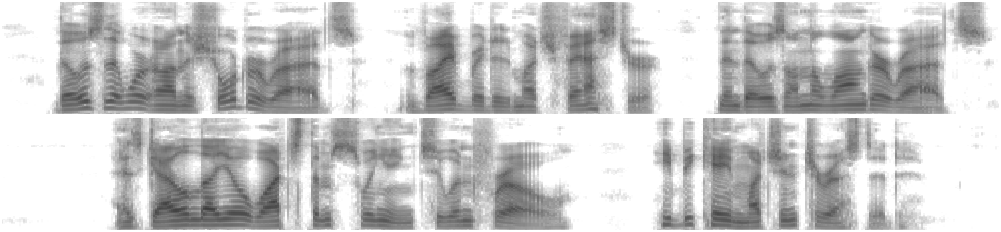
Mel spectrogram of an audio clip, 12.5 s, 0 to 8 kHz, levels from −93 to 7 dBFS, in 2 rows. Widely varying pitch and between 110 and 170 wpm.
No: average, 3.6 semitones; slow, 135 wpm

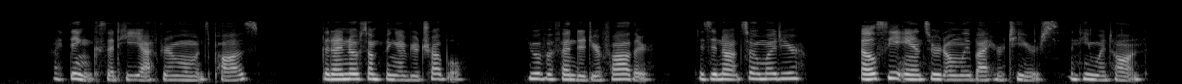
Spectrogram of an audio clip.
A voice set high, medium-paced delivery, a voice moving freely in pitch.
No: high, 230 Hz; average, 185 wpm; narrow, 2.5 semitones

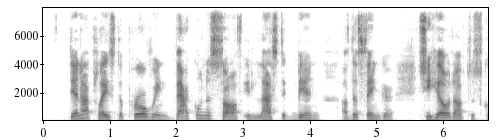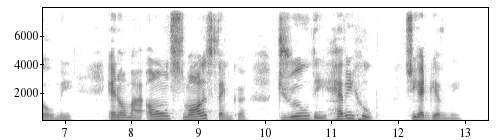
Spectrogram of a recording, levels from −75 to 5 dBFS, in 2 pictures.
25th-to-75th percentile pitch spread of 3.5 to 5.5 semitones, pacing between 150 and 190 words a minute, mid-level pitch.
Yes: average, 4.2 semitones; average, 155 wpm; medium, 150 Hz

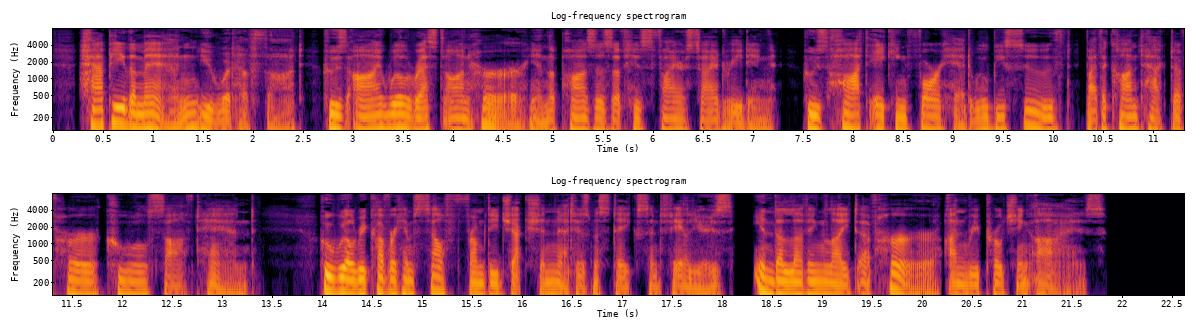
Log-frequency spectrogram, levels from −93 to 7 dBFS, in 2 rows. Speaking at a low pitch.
Yes: low, 100 Hz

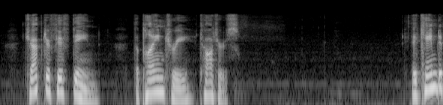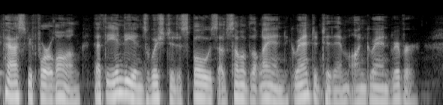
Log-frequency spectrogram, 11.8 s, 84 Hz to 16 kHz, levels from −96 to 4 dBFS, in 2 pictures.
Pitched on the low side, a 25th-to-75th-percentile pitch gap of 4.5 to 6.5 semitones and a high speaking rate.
No: low, 115 Hz; average, 5.1 semitones; average, 145 wpm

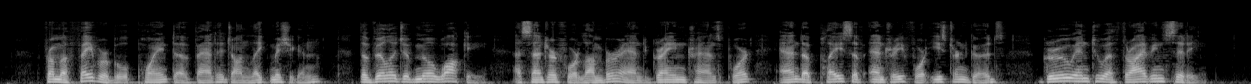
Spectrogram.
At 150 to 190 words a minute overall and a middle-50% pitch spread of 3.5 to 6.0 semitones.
Yes: average, 160 wpm; average, 4.6 semitones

